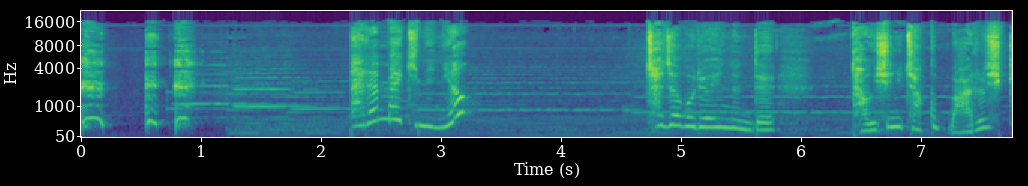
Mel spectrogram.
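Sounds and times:
voiced coughing: 0.0 - 1.2
speech: 2.6 - 3.3, 4.8 - 7.7.

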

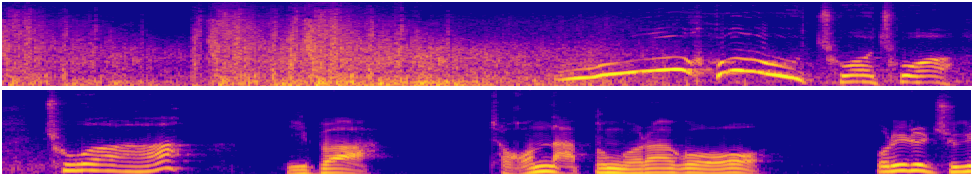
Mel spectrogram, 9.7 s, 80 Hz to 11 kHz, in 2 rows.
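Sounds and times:
artillery shells booming overhead: 0.0 - 5.1
speech: 4.1 - 9.6.

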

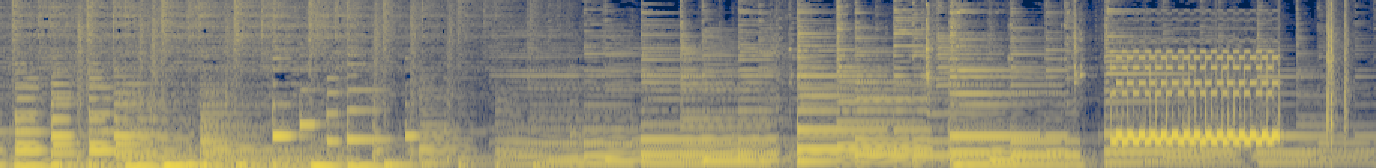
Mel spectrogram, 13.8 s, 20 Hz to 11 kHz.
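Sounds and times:
sustained music chords: 0.0 - 10.1
telephone ringing with an electronic trill: 11.1 - 13.4.

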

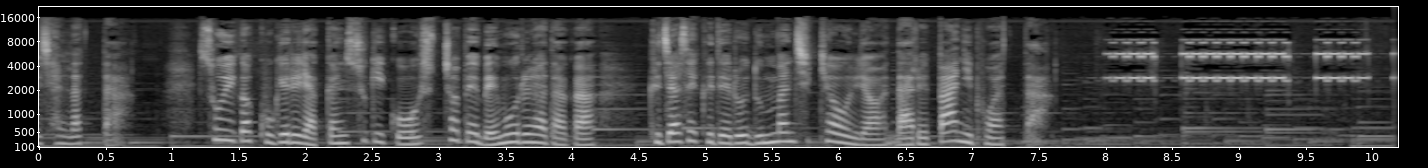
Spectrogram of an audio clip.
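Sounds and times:
speech: 0.0 - 7.3
phone ringtone chiming from inside a handbag: 8.0 - 10.1.

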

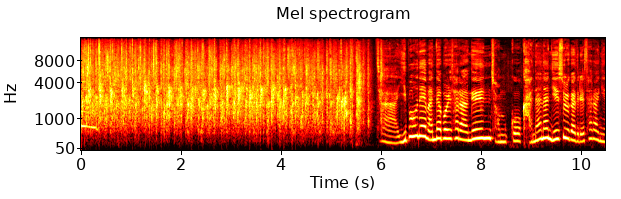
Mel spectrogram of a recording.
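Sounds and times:
audience applause after an opera duet: 0.0 - 5.9
speech: 6.3 - 10.4.

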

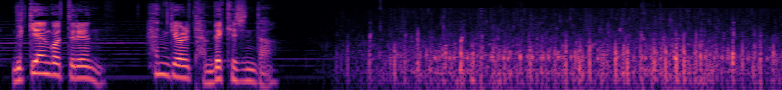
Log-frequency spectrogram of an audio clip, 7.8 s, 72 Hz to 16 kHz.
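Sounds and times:
speech: 0.1 - 2.8
soup boiling and bubbling in a pot: 3.2 - 7.8.

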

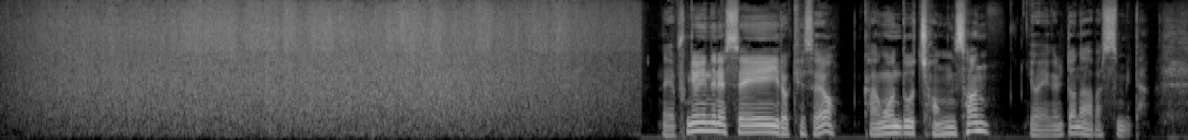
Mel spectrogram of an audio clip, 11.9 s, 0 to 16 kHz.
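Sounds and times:
roar of rushing water from a waterfall: 0.0 - 6.4
speech: 6.6 - 11.8.

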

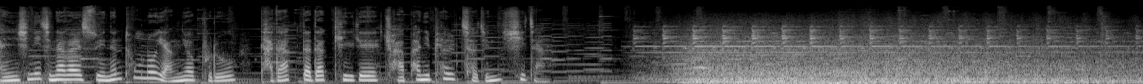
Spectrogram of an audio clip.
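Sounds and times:
speech: 0.0 - 5.6
faint repeating metallic ringing pulse: 6.3 - 11.4
train passing through street market on tracks: 6.3 - 11.4.

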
